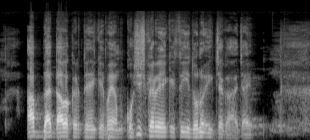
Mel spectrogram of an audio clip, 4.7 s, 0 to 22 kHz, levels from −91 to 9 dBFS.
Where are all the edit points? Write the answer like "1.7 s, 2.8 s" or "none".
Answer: none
